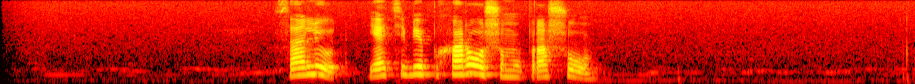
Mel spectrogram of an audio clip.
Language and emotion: Russian, neutral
